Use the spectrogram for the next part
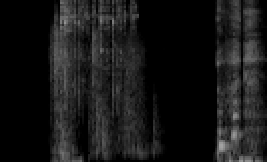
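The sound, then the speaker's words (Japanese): Keys jingle for about a second, followed after a short pause by a sharper metallic rattle and clack as a door is locked. “なんで鍵閉めて？”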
